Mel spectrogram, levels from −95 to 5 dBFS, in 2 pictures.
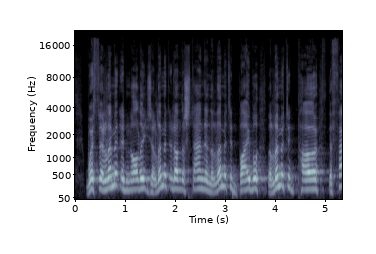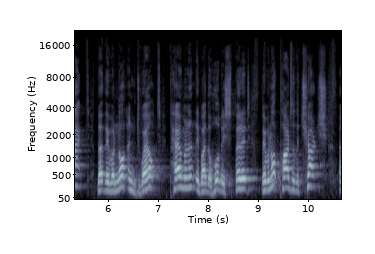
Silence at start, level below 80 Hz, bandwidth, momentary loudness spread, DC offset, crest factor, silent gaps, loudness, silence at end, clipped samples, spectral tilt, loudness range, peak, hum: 0.25 s; -80 dBFS; 18 kHz; 7 LU; under 0.1%; 16 dB; none; -29 LUFS; 0 s; under 0.1%; -5.5 dB/octave; 1 LU; -12 dBFS; none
